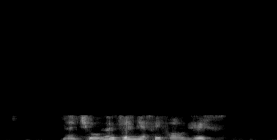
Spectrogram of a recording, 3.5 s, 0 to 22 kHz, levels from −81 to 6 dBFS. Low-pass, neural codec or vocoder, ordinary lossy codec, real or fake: 7.2 kHz; codec, 32 kHz, 1.9 kbps, SNAC; AAC, 16 kbps; fake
